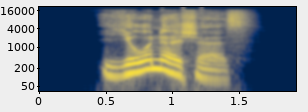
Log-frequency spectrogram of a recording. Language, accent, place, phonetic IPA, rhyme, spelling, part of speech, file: German, Germany, Berlin, [ˌiːˈoːnɪʃəs], -oːnɪʃəs, ionisches, adjective, De-ionisches.ogg
- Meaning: strong/mixed nominative/accusative neuter singular of ionisch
